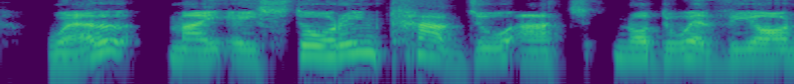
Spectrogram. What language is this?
Welsh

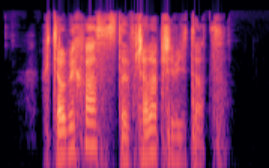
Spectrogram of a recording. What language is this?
Czech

